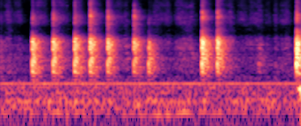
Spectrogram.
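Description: Chalk writing on a blackboard: a quick run of short, sharp taps and clicks as the chalk strikes and drags across the board, about nine strokes with a short pause before the last two.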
